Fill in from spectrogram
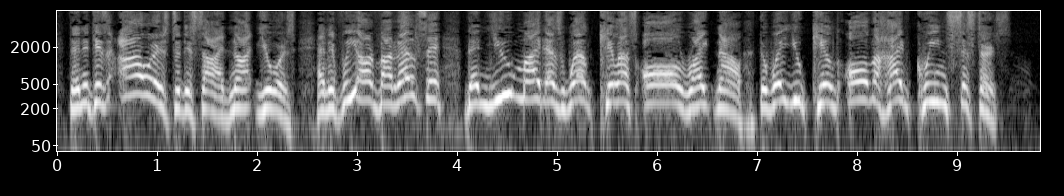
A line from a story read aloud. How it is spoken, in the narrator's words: shouted Human into the speaker's face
